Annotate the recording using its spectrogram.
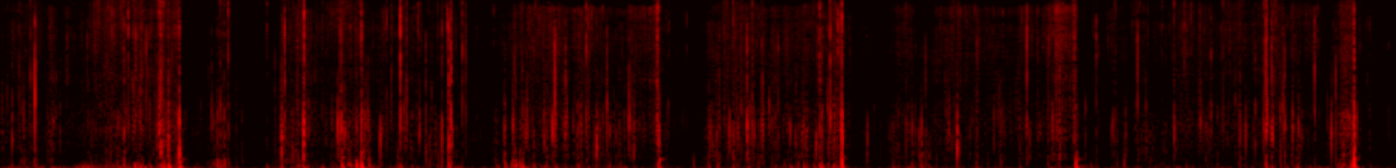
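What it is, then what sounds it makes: Clear crystal ball. A clear crystal ball, glass or possibly acrylic, is held in both hands close to the microphone and scratched and tapped with long nails. Dense, crackly scratching and soft ticking taps run throughout the clip, with a few sharper, louder taps standing out. The sound is weighted toward low, muffled tones and each tap dies away almost instantly.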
